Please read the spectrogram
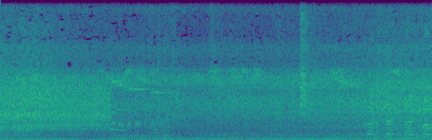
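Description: Steady low rumble of background noise under a faint hiss, with no clear single event.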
